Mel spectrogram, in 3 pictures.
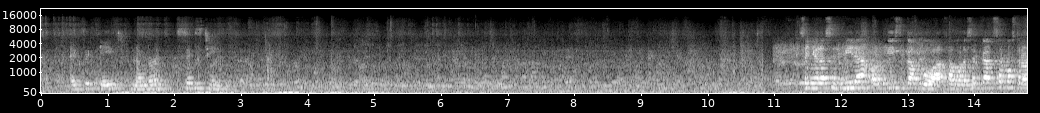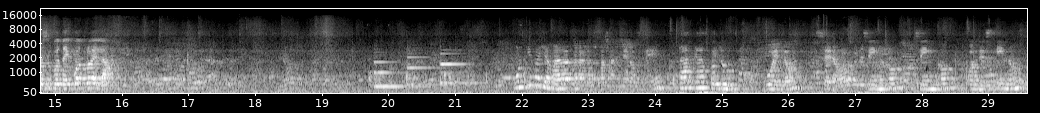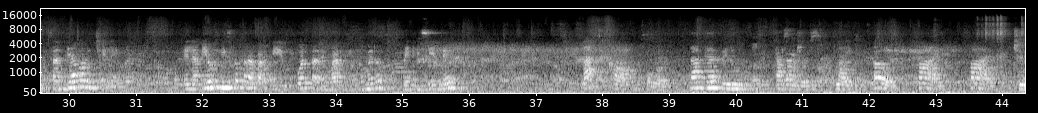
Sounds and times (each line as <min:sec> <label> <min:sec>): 0:00.0 flight announcements 0:03.3
0:10.9 flight announcements 0:16.0
0:19.7 flight announcements 0:44.3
